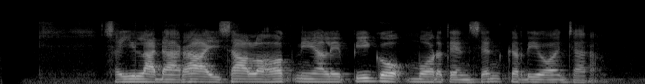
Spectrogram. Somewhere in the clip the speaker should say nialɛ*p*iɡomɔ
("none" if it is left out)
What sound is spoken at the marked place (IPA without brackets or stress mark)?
p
